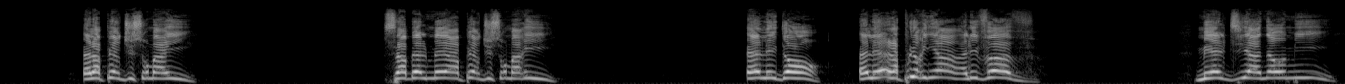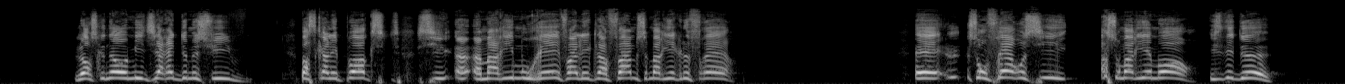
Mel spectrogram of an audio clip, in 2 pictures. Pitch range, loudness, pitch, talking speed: 270-295 Hz, -22 LUFS, 285 Hz, 140 wpm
